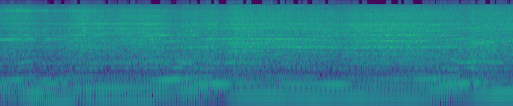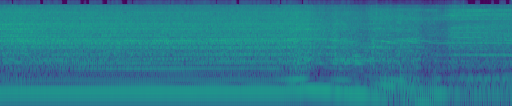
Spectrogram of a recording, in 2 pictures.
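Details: Manual-transmission car coming off high idle: revs hunting up and down every couple of seconds; suspected stuck-open PCV valve, idle improves when the PCV is blocked off.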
